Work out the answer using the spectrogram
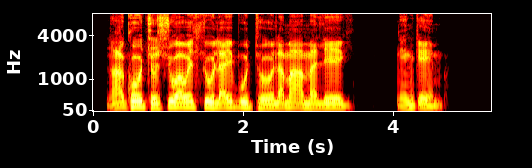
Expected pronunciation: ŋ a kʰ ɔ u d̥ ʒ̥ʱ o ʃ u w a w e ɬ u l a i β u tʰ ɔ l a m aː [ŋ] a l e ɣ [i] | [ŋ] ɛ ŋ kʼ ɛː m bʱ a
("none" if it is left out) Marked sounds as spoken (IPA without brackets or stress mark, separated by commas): m, i, ŋ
